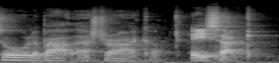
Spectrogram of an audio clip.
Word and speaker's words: Isak: Painfully, when we're saying about Newcastle and I always say his name wrong, is it Isak? Isak, yeah.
